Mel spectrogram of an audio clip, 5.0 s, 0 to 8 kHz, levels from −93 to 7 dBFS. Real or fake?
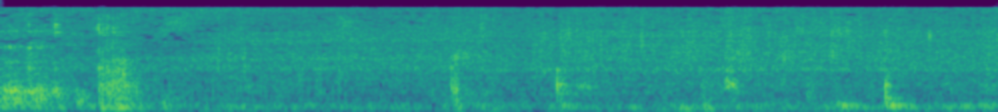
real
